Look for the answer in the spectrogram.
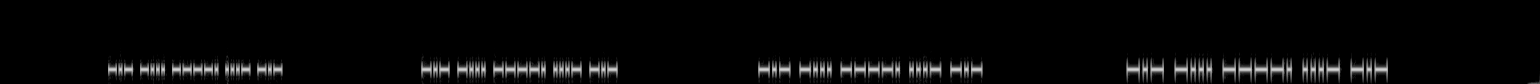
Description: Morse code, heard as a keyed tone, about 37 wpm, 700 Hz. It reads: KB9VK KB9VK KB9VK KB9VK
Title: Speed Racing - USA 2x2 Call Signs 30wpm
